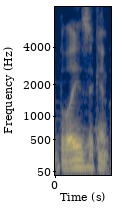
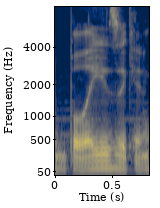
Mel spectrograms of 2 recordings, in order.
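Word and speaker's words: Blaziken: Okay, so I'll probably need to put a couple Blazakin cards on here, right? I feel like I'm saying blazakin. Uh, weird. Really like emphasizing uh a strange syllable there.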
